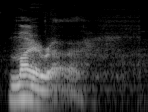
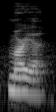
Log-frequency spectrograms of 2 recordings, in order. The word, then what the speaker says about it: Marya: Myra. Marya. Pardon? Marya. My name is Marya. M-A-R-Y-A. Oh, Mariah. Marya. Marya. Two syllables, Marya. Not Maria, not Myra, not Mara, not Mara. Marya.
